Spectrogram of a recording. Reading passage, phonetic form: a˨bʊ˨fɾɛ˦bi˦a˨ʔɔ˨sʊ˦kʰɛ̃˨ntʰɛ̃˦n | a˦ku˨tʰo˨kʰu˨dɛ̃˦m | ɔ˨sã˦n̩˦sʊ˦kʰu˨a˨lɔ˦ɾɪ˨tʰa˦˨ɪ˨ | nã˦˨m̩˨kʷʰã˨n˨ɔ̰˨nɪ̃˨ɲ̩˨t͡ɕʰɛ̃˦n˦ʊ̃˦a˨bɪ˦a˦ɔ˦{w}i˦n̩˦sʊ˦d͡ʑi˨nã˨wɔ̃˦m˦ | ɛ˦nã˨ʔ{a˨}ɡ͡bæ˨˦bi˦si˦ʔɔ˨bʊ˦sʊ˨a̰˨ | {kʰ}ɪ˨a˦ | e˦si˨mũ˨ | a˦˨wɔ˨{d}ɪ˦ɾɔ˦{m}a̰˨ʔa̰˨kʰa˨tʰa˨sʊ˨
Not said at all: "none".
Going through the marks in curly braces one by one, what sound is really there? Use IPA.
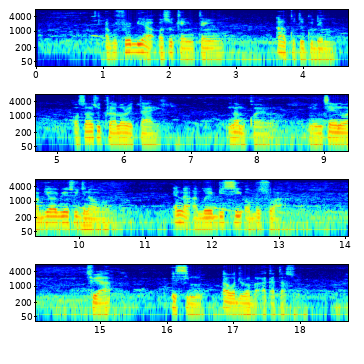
b, a˨, tʰ, d, b

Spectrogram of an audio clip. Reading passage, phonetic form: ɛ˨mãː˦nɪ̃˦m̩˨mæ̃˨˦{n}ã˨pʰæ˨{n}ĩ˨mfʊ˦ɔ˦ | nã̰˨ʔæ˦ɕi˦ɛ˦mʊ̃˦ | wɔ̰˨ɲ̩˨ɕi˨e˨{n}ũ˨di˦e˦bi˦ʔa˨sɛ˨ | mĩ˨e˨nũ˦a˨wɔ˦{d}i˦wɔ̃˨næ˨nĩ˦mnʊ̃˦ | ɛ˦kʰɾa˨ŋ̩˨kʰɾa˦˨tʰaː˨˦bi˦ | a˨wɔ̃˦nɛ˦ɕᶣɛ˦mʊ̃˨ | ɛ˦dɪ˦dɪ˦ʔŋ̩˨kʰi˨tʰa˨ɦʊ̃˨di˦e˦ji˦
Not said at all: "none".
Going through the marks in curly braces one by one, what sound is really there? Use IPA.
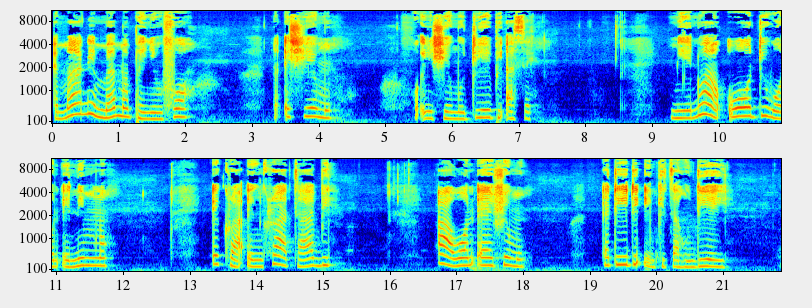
m, ɲ, m, d

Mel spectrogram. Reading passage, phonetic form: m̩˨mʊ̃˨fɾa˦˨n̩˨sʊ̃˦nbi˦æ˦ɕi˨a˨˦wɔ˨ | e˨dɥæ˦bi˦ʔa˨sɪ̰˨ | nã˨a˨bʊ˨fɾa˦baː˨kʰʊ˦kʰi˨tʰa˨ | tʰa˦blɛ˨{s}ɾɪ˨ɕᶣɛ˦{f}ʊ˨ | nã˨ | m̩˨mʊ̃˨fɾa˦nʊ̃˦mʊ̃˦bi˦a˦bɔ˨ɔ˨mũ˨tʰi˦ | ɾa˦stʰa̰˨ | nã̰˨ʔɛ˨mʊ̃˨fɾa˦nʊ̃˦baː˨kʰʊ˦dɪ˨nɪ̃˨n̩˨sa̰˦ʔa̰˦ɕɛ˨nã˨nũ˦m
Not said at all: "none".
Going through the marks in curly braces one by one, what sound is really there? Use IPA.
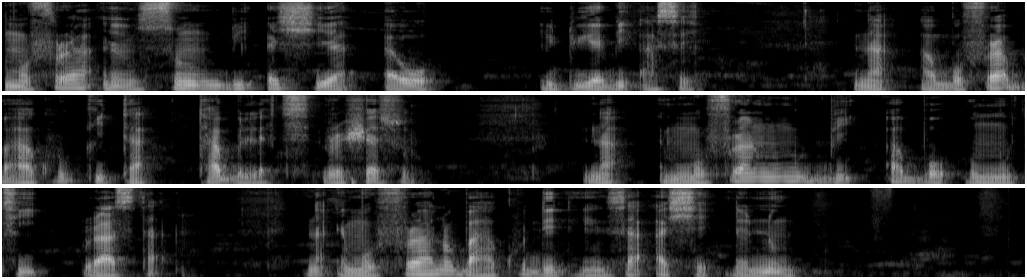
t, s

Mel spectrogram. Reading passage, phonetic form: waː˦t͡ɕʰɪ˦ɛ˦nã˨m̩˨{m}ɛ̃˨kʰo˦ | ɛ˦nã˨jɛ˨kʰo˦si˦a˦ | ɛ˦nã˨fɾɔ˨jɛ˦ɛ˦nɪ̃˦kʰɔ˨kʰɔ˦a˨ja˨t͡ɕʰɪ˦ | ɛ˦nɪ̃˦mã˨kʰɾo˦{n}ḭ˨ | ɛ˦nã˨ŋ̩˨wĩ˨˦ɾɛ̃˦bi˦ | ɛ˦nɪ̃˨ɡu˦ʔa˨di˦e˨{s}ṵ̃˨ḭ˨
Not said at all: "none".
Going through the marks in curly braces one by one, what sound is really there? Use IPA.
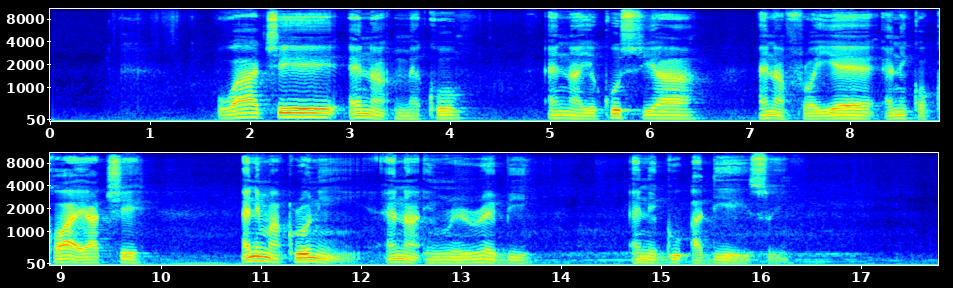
m, n, s

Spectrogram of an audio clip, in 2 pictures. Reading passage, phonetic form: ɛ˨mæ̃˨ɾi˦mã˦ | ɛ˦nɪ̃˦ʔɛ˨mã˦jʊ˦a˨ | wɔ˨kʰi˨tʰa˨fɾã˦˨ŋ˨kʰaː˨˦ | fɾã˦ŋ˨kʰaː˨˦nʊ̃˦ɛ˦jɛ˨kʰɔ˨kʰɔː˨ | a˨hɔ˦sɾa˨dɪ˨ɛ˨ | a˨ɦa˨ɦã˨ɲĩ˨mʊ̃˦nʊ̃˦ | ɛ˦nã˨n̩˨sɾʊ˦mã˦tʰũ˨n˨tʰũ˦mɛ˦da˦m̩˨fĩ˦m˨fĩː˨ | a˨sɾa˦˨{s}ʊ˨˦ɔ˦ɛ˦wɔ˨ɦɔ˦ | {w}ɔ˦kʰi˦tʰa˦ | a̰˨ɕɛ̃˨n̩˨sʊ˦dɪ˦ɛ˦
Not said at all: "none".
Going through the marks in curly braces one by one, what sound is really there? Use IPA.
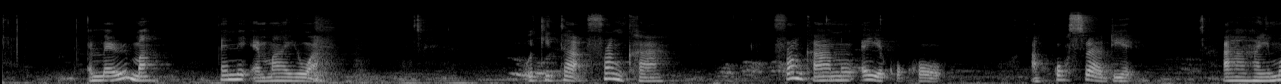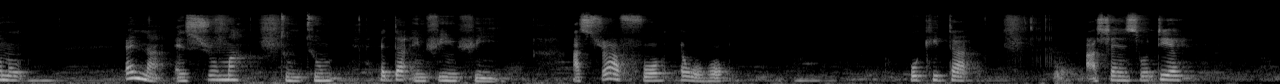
f, w

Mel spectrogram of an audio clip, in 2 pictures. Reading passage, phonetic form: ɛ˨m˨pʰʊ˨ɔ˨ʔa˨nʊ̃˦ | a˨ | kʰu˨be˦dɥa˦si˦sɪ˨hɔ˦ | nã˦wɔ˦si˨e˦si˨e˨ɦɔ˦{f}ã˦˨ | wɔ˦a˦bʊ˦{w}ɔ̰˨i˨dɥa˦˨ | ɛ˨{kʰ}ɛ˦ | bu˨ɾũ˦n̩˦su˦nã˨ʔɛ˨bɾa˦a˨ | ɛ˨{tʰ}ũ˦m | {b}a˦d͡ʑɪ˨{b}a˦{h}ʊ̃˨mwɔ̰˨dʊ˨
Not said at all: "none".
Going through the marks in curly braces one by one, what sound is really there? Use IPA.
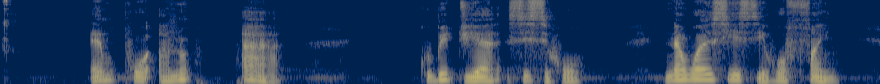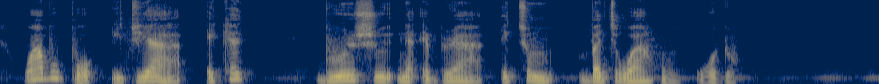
f, b, kʰ, tʰ, b, w, h

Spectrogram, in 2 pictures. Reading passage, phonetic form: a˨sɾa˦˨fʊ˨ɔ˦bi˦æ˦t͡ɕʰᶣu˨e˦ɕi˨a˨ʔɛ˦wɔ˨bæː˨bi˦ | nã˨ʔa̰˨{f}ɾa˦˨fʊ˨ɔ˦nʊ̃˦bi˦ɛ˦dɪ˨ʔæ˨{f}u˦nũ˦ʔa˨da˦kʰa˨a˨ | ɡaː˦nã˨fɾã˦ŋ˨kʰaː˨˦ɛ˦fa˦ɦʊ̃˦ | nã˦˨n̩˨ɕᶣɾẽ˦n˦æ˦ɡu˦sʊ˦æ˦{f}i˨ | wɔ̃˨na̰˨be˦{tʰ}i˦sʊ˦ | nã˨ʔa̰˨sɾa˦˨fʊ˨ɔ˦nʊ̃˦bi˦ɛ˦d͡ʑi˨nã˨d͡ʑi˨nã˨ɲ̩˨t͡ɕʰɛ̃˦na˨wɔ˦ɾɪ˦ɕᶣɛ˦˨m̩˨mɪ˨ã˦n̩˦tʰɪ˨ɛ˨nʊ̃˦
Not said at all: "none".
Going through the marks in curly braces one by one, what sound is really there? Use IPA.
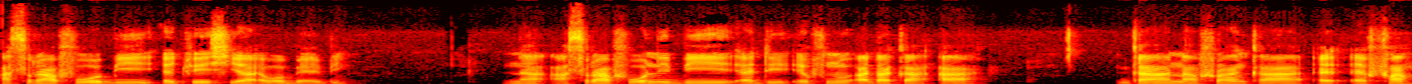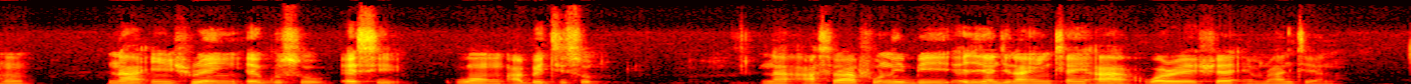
s, f, s, tʰ

